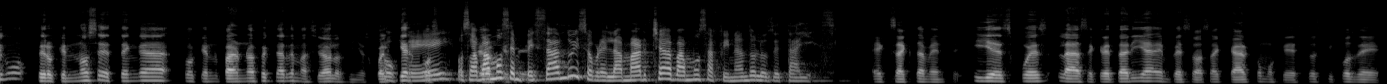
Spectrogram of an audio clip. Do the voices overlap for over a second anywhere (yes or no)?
yes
